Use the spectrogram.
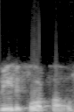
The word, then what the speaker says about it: VitaCorpo: Am I pronouncing that right? We'll take that, but it's called VitaCorpo.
